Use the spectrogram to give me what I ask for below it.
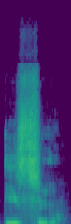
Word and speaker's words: Ys: it's pronounced Isu. I'm playing those games right now on the first game, but I figured out that's how you pronounce it, Isu.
